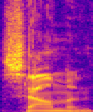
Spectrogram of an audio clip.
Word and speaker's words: salmon: number four eat salmon am I saying it right salmon yes s-a-l-m-o-n yeah I always feel like I'm supposed to say that L salmon no it's if that's if it's salmonella salmon is yeah is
